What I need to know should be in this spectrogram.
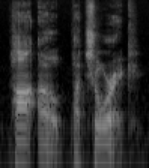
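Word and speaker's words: Paciorek: Is it Pesiorek? Pachorik. Tom Pachorik, chat.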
